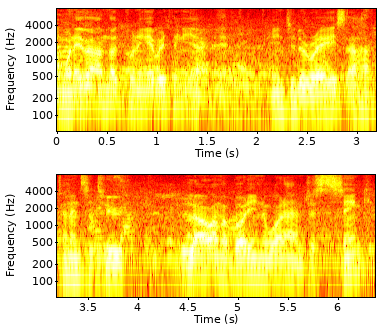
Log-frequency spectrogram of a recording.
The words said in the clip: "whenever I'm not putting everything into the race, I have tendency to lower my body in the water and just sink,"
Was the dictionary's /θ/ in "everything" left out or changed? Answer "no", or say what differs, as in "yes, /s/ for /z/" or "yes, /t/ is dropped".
no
